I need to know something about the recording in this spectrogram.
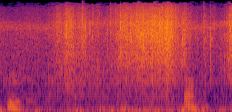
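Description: A man's short wordless vocal sounds: a falling 'mm' at the start and a rising one near the end, with a hissing rustle between them.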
